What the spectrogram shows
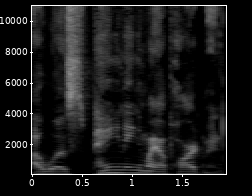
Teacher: So notice that the word painting here or painting has this N-T combination, right? Americans usually drop the T in those cases and they only pronounce the N before the T. So that's why we hear him saying painting with an N sound and not painting.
